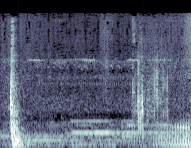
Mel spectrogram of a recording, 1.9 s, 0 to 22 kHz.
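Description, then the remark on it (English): The door of a big late-1960s American car thunks shut with a deep, solid impact, followed by a low steady hum and a second, softer knock about a second later. “The door thunks shut with a satisfying sound big American cars made in the late 60s.”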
